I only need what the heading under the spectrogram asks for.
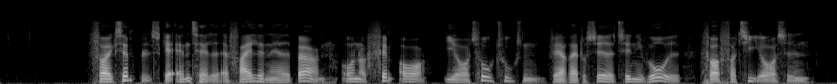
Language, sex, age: Danish, male, 31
